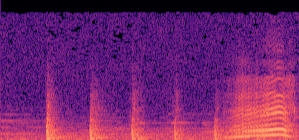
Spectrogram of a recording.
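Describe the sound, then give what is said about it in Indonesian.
Firm knocking on a house door, five evenly spaced raps in a steady rhythm, the last one running into a drawn-out tonal sound. “Siapa itu? Lancang sekali mengetuk pintu rumahku ya.”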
